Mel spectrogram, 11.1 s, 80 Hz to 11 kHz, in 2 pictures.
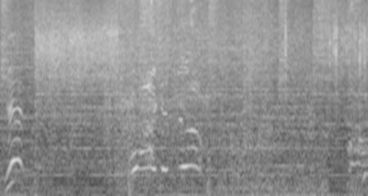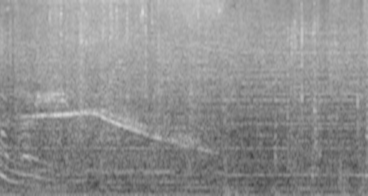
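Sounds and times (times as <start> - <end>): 
speech: 0.1 - 0.5, 2.0 - 3.3
heavy road traffic roar: 0.4 - 11.0
high whine of a passing vehicle: 1.5 - 9.5.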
